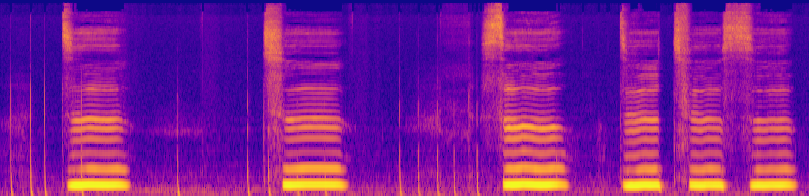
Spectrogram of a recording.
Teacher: 혀를 윗니 뒤쪽에 붙였다가 떼거나 가까이 대면서 발음하는 거예요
